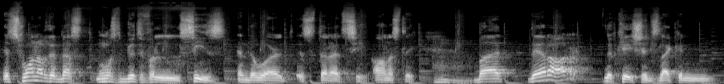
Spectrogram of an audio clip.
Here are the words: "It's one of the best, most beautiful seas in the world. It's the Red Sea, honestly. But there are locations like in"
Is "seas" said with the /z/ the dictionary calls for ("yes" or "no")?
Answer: yes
